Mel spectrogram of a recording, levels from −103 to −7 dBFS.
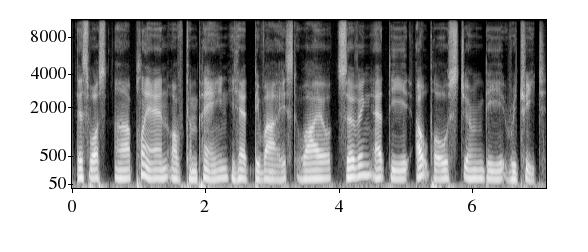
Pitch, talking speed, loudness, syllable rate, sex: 125 Hz, 145 wpm, -19 LUFS, 3.7 syllables/s, male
